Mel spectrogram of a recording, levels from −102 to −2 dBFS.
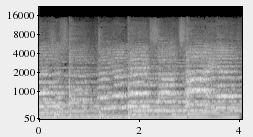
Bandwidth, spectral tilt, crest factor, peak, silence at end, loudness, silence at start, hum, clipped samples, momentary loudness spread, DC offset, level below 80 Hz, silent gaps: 15 kHz; -4.5 dB/octave; 14 dB; -4 dBFS; 0 s; -17 LUFS; 0 s; none; under 0.1%; 7 LU; under 0.1%; -30 dBFS; none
